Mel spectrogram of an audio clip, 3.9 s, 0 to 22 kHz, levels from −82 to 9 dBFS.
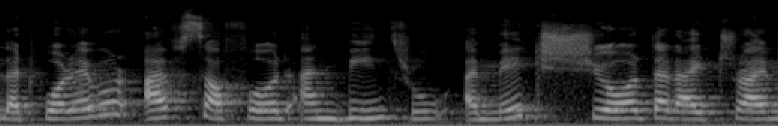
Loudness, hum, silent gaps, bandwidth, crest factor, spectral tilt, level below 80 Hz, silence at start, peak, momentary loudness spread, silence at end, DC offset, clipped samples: -32 LUFS; none; none; 16 kHz; 16 dB; -3 dB/octave; -60 dBFS; 0 s; -16 dBFS; 8 LU; 0 s; 0.4%; under 0.1%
